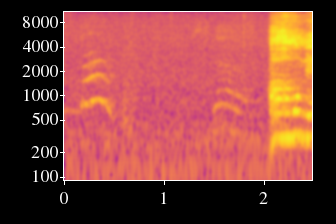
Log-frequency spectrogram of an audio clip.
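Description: Two faint, brief high-pitched cries, each rising and then falling in pitch, about a second apart, over a low steady hum.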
